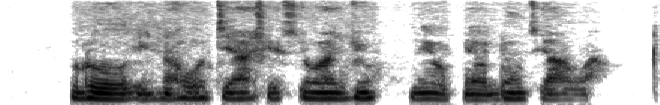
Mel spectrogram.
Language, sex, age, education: Yoruba, male, 30-45, tertiary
